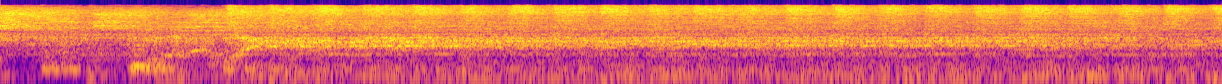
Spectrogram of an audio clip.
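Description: A heavy rock band playing live: electric guitar, bass and drum kit come in together less than a second in, joined by a vocalist, and play on loud and dense.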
